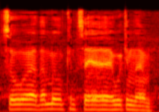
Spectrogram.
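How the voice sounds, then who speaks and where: A man with a Norwegian accent chatting casually as a radio operator, halting and repeating words. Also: mid-range voice, little pitch movement, mellow. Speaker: amateur radio operator filming the contact. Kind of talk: casual two-way radio chat. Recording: dull lo-fi camera sound, faint hiss.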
